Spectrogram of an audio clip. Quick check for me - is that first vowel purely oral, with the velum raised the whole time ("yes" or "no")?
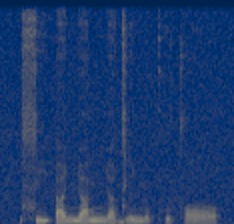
yes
